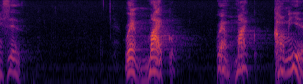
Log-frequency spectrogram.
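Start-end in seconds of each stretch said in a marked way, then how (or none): 1.9-4.6 very quiet, rough, raspy whisper. Retelling a drunk-looking man outside church calling out: imitating a raspy whisper. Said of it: "whispering under his voice, really raspy like this".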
